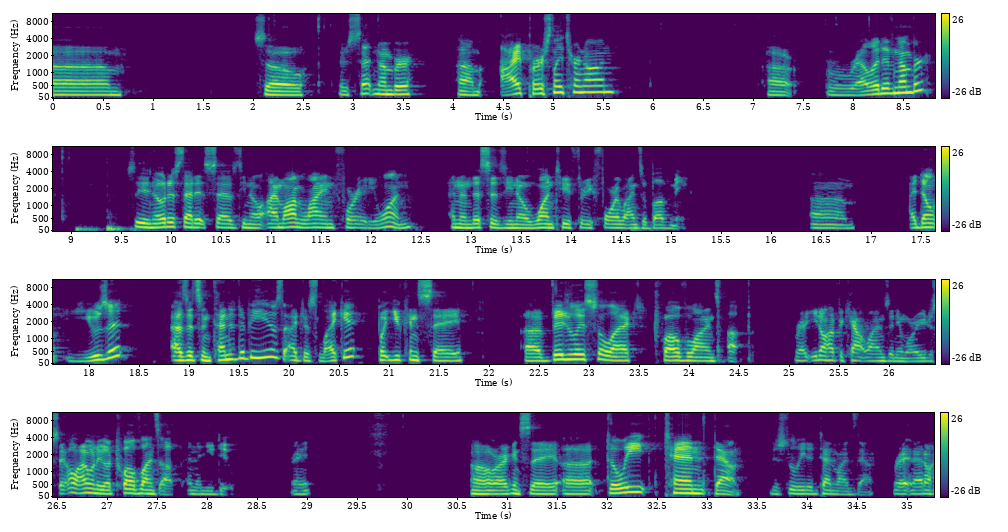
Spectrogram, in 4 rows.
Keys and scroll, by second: 0.9-9.4 typing, 22.7-24.8 typing, 30.0 Escape, 31.8-33.5 typing.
